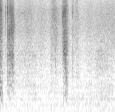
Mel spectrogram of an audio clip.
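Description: Jacket zipper being zipped up: two short rasps, about a quarter second in and again just past a second.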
